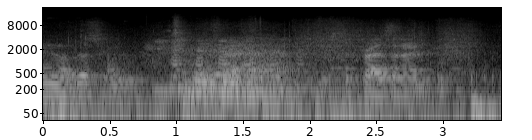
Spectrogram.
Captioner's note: laughter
